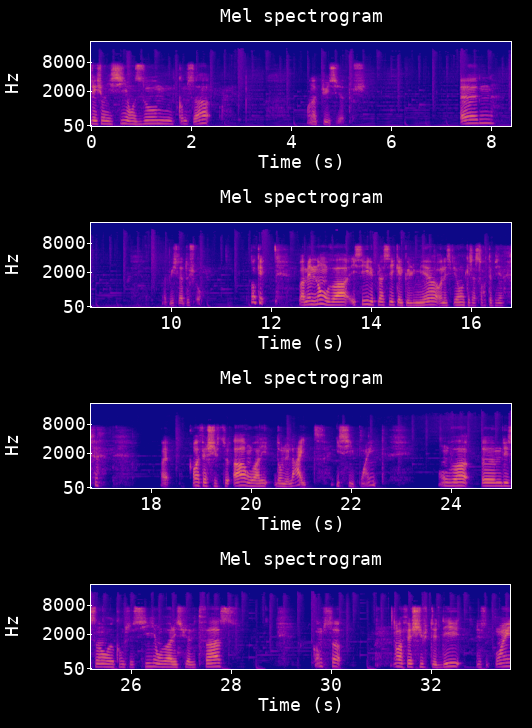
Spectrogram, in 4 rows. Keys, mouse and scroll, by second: 0.0 drag, 0.3 n, 0.6-3.2 scroll up 5, 3.2 n, 5.7 scroll down 1, 9.6 KP_0, 10.5 scroll down 2, 11.1-12.7 middle drag, 12.7 n, 14.2 scroll up 6, 14.9 ctrl+scroll up 2, 15.3-16.5 middle drag, 16.5 scroll up 1, 17.4 KP_3, 18.0 scroll down 4, 23.0-26.3 drag, 26.3 KP_1, 27.1 scroll up 4, 27.4 shift+scroll down 2, 28.5-31.8 drag, 31.8 shift+d, 33.0-33.5 drag.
